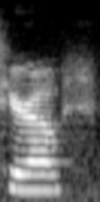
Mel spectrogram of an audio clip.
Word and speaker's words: gyro: There was a really good hero place. Yeah, it looks like gyro, but it's pronounced hero place in Oya.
